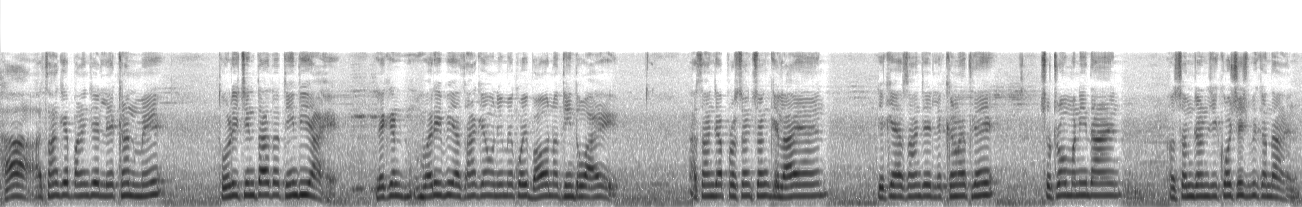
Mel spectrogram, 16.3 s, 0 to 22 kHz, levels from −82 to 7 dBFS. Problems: constant background noise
